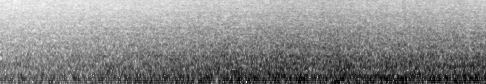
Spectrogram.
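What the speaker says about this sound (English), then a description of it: "You gotta love the sound of rushing water, right?" Rushing water pours over the falls at Falls Park, a loud, dense, continuous roar heard from a bridge with some wind buffeting the microphone.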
